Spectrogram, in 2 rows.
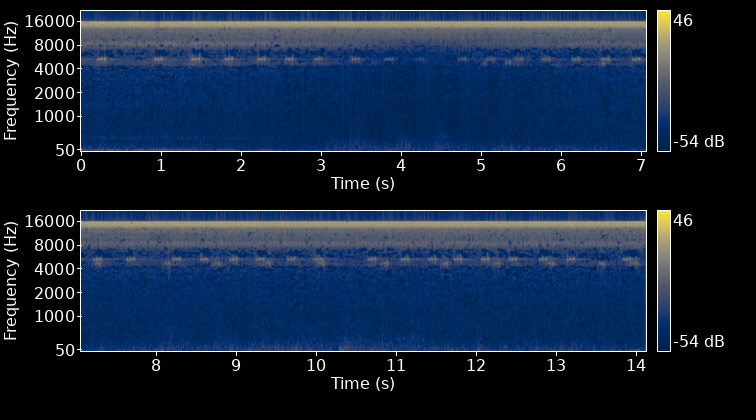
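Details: Countryside crickets in summertime near a golden wheat field, light breeze: sharp high chirps, roughly 150 a minute in a loose, uneven rhythm, ride over gusty low wind noise; a faint hum fades early.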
